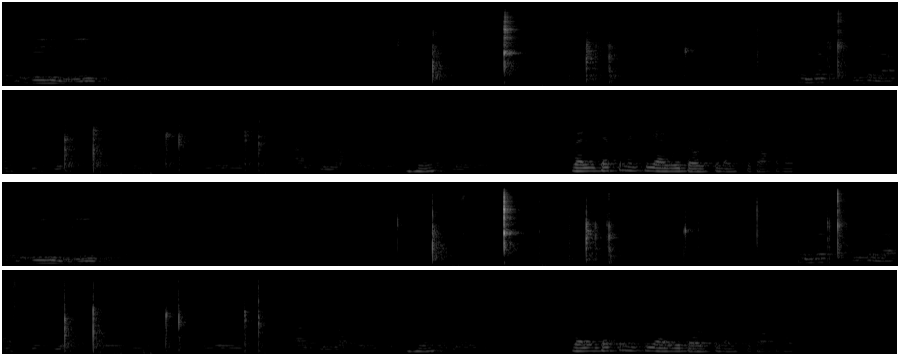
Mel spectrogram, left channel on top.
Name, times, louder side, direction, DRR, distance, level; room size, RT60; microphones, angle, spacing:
voice 1, 0.0-1.3 7.8-10.5 10.9-11.4 11.8-13.0 13.3-14.0, equal, 15° left, -1 dB, 1.6 m, -67 dB
sound 1, 3.3-12.0, right 8 dB, 85° right, 0.7 m, -50 dB
voice 2, 13.0-13.3 14.7-16.9, left 3 dB, 45° left, 6 dB, 0.4 m, -57 dB
10.0 x 4.6 x 2.4 m, 0.68 s
head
